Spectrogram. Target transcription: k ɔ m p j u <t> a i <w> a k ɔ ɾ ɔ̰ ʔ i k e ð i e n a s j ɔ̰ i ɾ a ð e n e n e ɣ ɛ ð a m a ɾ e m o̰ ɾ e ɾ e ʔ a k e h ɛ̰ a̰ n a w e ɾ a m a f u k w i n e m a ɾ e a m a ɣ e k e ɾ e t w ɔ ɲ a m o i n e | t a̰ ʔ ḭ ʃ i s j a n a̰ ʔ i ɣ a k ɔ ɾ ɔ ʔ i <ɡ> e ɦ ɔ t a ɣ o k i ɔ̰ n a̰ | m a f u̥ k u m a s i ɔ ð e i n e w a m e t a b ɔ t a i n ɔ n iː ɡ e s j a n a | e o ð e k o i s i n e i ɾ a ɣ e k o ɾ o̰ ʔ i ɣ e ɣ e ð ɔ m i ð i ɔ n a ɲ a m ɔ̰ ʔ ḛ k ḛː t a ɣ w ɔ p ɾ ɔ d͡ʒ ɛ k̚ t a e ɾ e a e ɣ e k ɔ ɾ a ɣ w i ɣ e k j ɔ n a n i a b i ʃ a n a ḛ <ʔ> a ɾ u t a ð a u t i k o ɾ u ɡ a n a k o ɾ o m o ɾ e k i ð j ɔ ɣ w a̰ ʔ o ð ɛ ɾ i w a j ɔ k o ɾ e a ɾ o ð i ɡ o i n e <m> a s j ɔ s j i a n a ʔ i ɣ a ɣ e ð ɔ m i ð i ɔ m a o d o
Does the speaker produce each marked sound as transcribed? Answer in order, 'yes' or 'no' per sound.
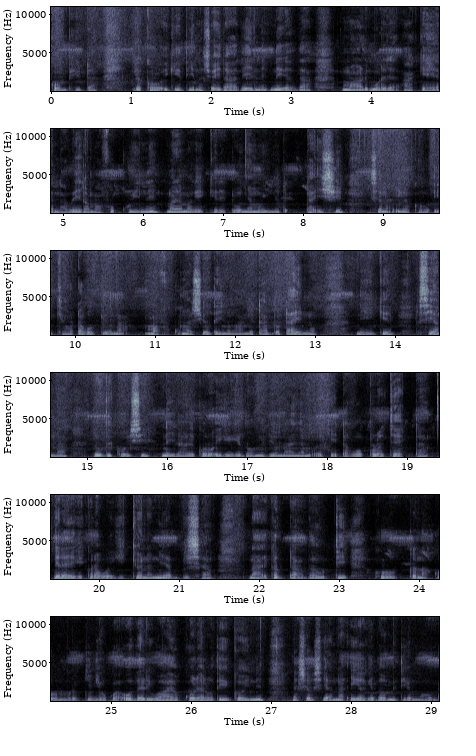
yes, no, no, no, no

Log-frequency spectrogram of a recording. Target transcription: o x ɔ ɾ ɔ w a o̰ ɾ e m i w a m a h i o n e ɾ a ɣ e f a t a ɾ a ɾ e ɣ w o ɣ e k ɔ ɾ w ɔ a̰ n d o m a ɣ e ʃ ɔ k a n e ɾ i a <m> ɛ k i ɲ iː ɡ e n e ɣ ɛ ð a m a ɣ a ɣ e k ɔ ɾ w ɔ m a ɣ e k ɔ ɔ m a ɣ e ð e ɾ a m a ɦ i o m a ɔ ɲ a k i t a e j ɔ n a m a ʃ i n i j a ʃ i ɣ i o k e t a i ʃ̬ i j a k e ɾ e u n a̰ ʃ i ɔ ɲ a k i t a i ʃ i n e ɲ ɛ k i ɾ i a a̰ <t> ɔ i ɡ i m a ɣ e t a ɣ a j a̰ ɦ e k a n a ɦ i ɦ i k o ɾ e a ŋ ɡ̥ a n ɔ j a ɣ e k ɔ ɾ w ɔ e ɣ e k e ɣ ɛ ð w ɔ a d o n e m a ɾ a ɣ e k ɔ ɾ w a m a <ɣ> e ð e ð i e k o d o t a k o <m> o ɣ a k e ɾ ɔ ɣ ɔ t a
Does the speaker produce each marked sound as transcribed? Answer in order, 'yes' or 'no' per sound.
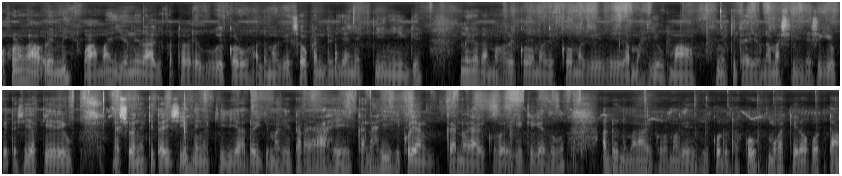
no, no, yes, yes

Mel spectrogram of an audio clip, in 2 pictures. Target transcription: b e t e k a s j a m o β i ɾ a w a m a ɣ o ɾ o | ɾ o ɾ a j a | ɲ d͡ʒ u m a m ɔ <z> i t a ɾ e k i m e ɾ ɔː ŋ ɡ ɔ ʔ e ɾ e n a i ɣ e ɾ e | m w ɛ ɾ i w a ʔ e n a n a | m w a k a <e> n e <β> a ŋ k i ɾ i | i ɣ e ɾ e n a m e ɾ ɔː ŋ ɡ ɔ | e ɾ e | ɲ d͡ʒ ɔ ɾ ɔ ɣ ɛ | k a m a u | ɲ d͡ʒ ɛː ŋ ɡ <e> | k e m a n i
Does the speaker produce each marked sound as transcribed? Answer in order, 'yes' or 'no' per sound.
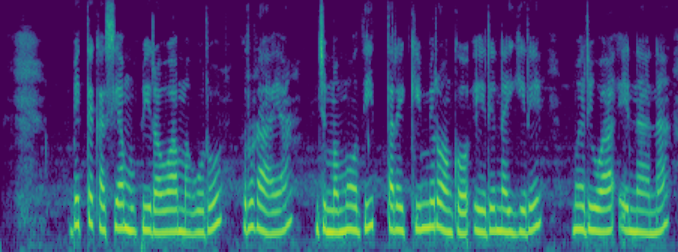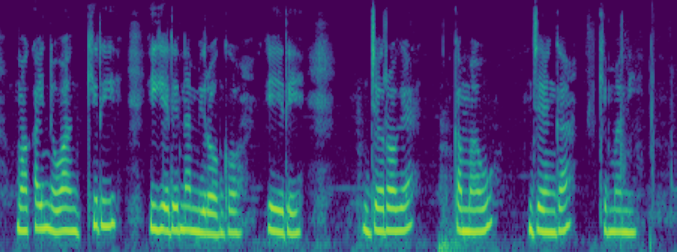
no, no, no, no

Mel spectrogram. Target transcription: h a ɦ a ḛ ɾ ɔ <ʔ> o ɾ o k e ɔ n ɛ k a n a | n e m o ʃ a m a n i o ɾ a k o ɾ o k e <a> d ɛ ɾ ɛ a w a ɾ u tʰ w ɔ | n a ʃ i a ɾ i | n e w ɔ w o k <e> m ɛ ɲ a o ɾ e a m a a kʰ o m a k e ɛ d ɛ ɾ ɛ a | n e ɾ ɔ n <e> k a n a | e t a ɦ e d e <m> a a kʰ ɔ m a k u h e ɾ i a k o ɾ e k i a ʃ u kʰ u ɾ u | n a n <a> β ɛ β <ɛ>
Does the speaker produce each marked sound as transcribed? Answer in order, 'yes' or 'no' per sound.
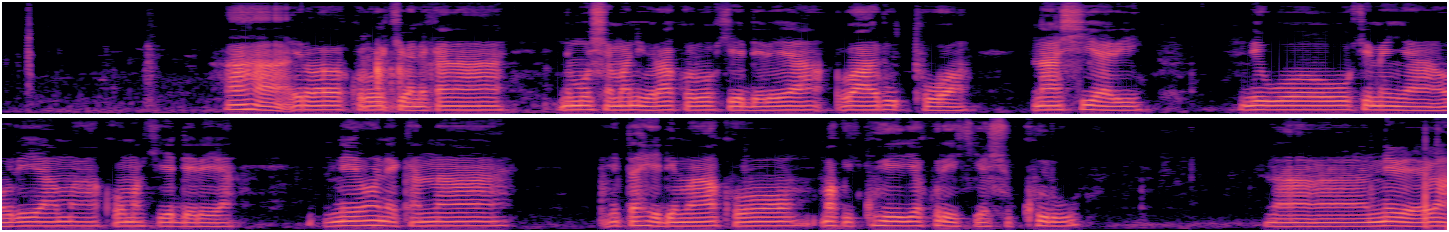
no, no, yes, no, yes, no, no

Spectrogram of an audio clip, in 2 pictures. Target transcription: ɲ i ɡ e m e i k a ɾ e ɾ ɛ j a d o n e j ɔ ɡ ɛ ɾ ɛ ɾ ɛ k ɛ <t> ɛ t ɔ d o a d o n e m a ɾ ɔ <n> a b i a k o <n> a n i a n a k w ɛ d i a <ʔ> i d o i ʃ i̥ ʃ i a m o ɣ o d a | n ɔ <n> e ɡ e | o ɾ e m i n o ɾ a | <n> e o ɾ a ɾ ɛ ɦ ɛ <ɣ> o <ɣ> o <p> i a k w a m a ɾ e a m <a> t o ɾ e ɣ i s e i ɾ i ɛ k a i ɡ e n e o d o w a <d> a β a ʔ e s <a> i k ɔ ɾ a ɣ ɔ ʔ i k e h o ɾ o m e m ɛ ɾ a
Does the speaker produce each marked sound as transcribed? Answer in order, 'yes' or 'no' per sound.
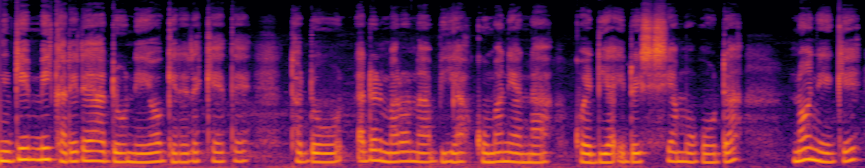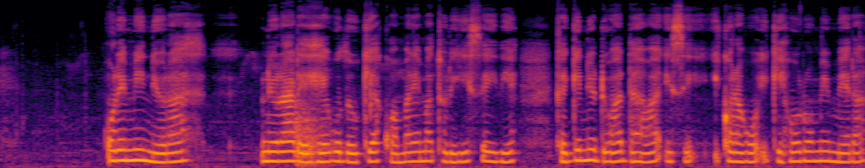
yes, yes, no, yes, no, yes, yes, no, no, yes, yes, no

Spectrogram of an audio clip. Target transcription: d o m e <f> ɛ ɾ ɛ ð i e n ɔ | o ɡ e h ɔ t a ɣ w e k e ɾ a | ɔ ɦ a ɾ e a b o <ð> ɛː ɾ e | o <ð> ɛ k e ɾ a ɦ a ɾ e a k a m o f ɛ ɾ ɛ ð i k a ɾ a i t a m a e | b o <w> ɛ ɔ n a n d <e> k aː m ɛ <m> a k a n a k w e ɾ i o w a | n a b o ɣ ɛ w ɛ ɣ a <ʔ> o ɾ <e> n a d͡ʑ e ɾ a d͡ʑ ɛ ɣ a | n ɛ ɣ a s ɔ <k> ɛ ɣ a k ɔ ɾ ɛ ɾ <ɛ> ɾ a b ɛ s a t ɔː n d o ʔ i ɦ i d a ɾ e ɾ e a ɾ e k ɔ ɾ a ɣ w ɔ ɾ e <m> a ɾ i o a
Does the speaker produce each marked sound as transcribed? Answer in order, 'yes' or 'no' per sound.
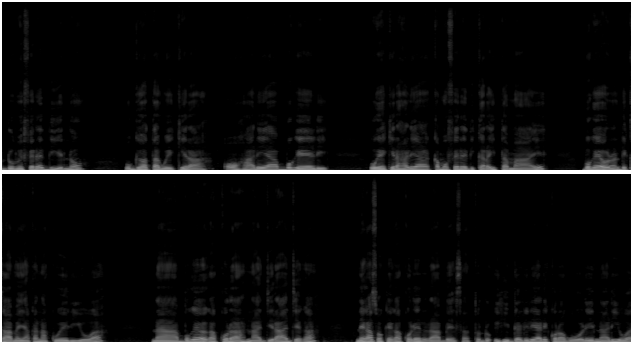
yes, no, no, no, yes, no, no, no, yes, yes, no

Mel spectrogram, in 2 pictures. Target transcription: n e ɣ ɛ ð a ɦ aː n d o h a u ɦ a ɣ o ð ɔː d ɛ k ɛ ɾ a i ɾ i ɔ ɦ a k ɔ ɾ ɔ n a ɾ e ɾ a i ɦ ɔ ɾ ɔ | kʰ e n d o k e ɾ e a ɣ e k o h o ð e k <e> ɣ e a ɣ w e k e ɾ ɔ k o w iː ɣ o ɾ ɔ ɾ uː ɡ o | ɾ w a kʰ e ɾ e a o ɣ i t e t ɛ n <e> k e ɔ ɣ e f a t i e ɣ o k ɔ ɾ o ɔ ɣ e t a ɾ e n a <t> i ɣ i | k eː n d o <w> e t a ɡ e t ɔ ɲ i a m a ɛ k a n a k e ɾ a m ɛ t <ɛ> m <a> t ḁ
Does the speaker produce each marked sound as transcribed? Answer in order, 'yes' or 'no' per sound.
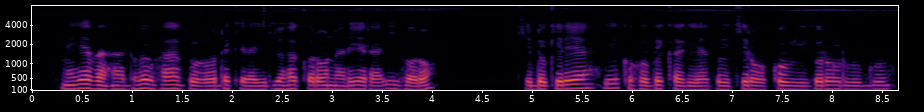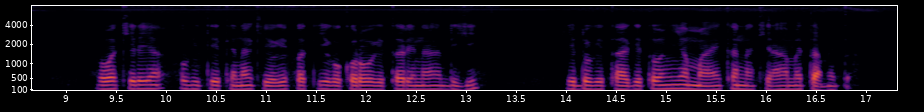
no, no, no, no, no, no

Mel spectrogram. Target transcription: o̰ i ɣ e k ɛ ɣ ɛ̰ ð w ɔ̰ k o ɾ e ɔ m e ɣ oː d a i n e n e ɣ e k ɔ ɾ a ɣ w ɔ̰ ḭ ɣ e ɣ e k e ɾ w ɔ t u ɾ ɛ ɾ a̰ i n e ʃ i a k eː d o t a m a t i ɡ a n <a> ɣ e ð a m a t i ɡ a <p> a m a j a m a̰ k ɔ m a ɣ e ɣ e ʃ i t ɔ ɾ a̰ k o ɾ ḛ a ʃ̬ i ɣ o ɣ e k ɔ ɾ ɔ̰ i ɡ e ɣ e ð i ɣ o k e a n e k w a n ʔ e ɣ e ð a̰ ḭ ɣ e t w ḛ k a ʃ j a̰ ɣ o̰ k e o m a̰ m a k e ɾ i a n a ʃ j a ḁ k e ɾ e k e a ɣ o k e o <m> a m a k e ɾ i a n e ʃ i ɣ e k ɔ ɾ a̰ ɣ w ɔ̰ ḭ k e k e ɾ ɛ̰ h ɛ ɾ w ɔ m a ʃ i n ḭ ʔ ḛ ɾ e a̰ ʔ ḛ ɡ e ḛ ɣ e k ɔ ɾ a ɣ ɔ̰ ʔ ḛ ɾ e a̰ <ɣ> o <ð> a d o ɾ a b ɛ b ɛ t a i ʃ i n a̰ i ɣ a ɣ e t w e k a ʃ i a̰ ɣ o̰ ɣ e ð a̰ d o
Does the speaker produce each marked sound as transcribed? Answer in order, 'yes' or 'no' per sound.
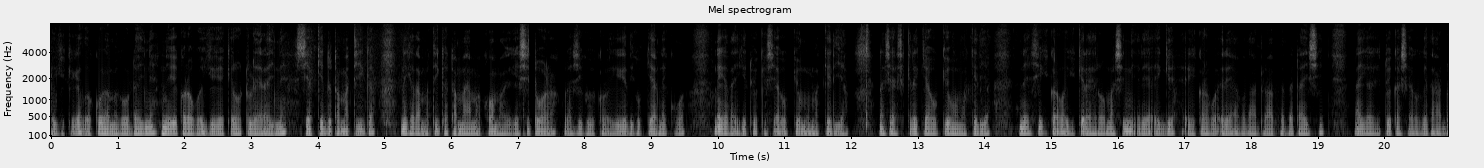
no, no, yes, yes, yes

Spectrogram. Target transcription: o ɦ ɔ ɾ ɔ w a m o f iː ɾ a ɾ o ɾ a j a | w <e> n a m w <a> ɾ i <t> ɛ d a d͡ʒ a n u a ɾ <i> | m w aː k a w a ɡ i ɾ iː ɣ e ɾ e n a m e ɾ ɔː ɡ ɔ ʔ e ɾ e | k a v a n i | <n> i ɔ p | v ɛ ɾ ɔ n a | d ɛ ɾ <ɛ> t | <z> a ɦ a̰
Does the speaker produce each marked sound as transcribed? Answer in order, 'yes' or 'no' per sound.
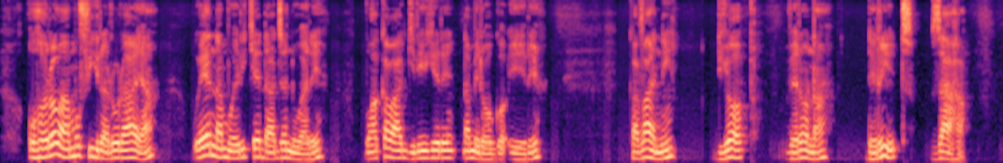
no, no, no, no, no, no, yes

